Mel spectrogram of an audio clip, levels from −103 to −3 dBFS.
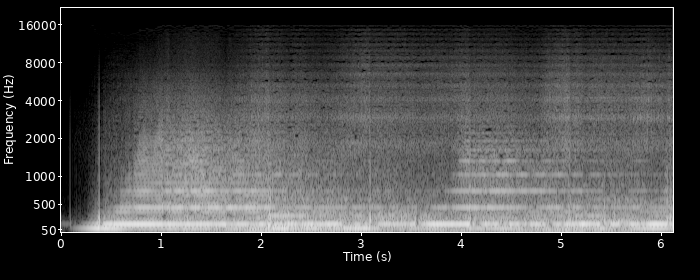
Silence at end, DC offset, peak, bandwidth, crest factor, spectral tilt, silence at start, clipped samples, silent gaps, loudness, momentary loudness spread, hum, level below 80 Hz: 0 s; under 0.1%; -10 dBFS; 6.8 kHz; 12 dB; -9 dB/octave; 0.2 s; under 0.1%; none; -22 LUFS; 6 LU; none; -28 dBFS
